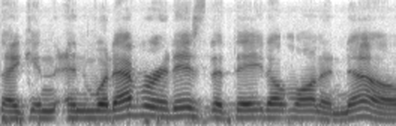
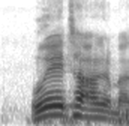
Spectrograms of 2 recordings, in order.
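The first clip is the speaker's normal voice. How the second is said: mock aggressive talking. Retelling how an interviewee shut down a question: imitating someone talking aggressively. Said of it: "aggressive too".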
